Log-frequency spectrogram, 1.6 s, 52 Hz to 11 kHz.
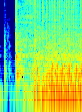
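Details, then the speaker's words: Tractor not started for at least a month, jump-started with a Hulkman 10.0 jump starter: brief crank, then catches at once into quick, even firing; clean, healthy start. "And the thing started right up."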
